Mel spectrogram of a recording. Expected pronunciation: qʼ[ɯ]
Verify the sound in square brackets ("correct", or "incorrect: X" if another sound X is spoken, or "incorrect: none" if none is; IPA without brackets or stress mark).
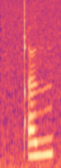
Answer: correct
